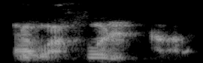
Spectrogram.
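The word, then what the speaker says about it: Awajún: Abajo se escribe como con A, W, A, J, U, N. J, U. A, W, W. ¿Sí o no? Sí, A, W. W, A, J, U, N. Aguajún.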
